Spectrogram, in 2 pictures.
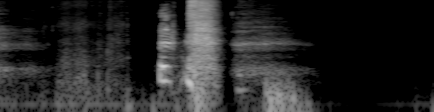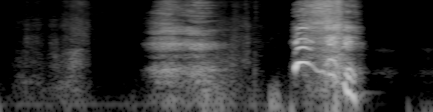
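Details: Sneezing induced with chhinkni snuff: two forceful, wet-sounding sneezes, each with a sharp inhaled build-up and an explosive burst, in a quiet room.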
